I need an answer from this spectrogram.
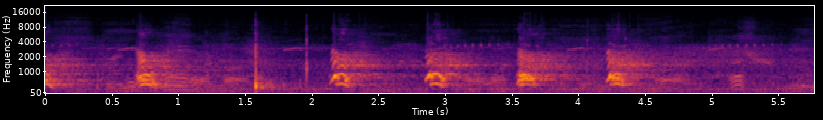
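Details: Max, a ten-and-a-half-month-old Rottweiler puppy, at bitework training: a run of five or six harsh barks roughly every 0.7 seconds, a few sharp knocks among them, with voices underneath.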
